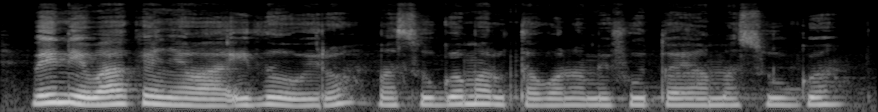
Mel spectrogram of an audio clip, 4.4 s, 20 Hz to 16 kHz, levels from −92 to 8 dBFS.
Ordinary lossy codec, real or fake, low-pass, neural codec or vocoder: none; fake; 14.4 kHz; vocoder, 48 kHz, 128 mel bands, Vocos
